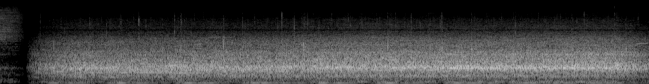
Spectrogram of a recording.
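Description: Large arena crowd cheering, a dense, steady wash of many voices that starts a moment in.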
